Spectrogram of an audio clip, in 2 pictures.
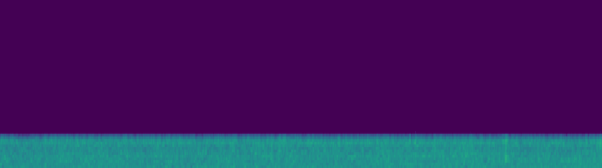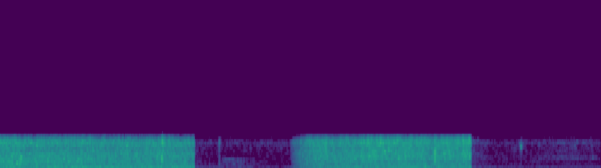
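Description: Soundtrack of a video clip played over loudspeakers: a steady rushing noise with a low hum. It drops out about eight seconds in, returns for about two seconds, then stops.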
